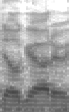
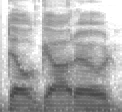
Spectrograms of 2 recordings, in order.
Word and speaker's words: Delgado: M E L I Delgato. N E M A I. Nei. Then Delgato. You just spell it how it sounds.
